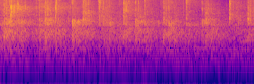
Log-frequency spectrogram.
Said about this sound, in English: That is good. That is a not stressful clap. That means everybody's got all their shopping done.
